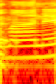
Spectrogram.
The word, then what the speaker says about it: Monat: Yeah, because when I was doing my notes, it's like one of the first things I wanted to ask you is like, how do you pronounce it? – Is that why it's called like that? Like Monate. – Yeah, Monate.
